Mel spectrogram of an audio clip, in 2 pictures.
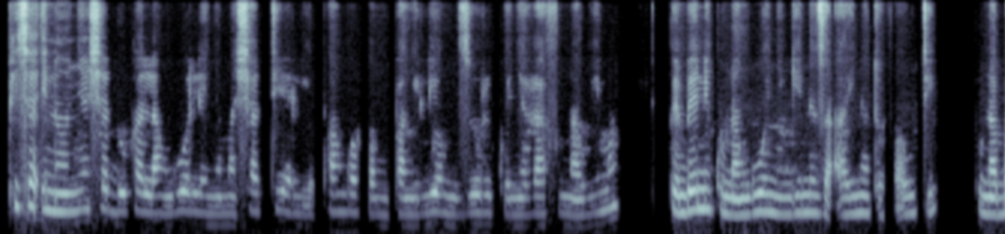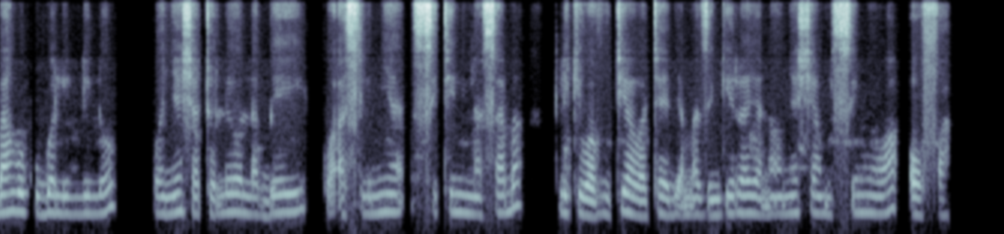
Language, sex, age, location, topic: Swahili, female, 18-24, Nairobi, finance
